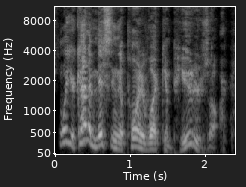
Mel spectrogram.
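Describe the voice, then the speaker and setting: A man's voice: sits high, wildly swooping pitch, quick pace, a little mellow, husky. A man giving an informal, unscripted demonstration as an instructor, opinionated and dismissive in his way of talking.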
